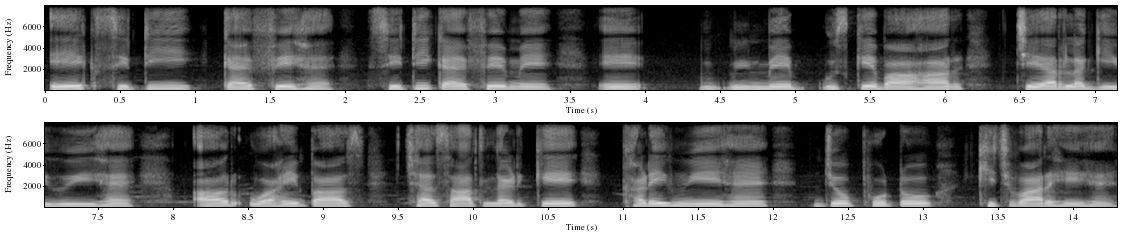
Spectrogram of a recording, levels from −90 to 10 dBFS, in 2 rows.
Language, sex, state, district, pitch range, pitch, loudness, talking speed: Hindi, female, Chhattisgarh, Rajnandgaon, 185-205 Hz, 195 Hz, -15 LUFS, 120 wpm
